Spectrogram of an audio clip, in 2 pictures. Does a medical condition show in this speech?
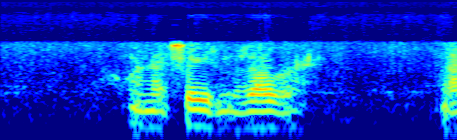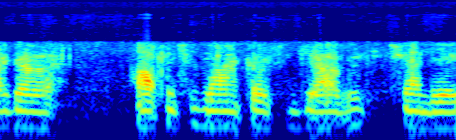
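Yes: Parkinson's disease.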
